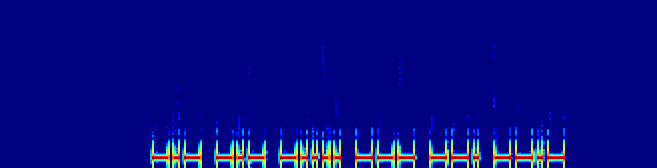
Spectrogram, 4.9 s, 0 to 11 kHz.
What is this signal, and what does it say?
Morse code, heard as a keyed tone, about 30 wpm, 700 Hz. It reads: KK6OGQ
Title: USA Call Signs 30wpm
